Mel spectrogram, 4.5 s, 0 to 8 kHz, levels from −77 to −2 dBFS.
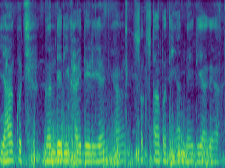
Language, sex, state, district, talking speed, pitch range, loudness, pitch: Hindi, male, Bihar, Araria, 200 wpm, 135-145 Hz, -18 LUFS, 140 Hz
